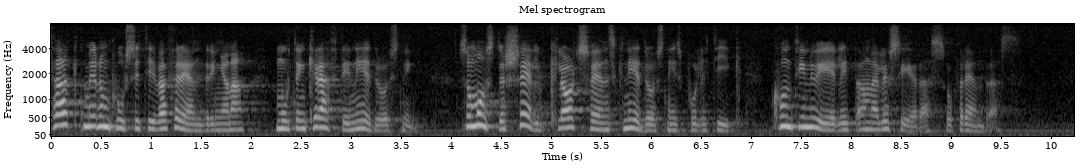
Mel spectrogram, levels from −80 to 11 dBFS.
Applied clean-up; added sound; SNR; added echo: none; none; none; none.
